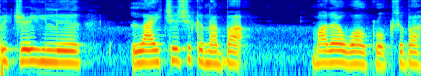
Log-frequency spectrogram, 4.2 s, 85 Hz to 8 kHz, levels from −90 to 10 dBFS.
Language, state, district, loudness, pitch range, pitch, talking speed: Chakhesang, Nagaland, Dimapur, -16 LUFS, 185-205 Hz, 195 Hz, 140 wpm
